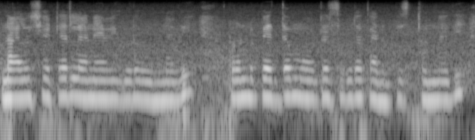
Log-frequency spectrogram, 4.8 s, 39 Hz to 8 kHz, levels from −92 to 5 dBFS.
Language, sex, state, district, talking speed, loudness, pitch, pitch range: Telugu, female, Telangana, Mahabubabad, 125 wpm, -20 LUFS, 190 Hz, 180-195 Hz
